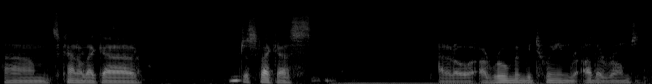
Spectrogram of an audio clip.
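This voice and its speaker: A man's voice: rumbling low, a little slow. A man narrating as game master in a tabletop game, describing scenes loosely with many fillers. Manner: relaxed, rambling description with fillers.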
